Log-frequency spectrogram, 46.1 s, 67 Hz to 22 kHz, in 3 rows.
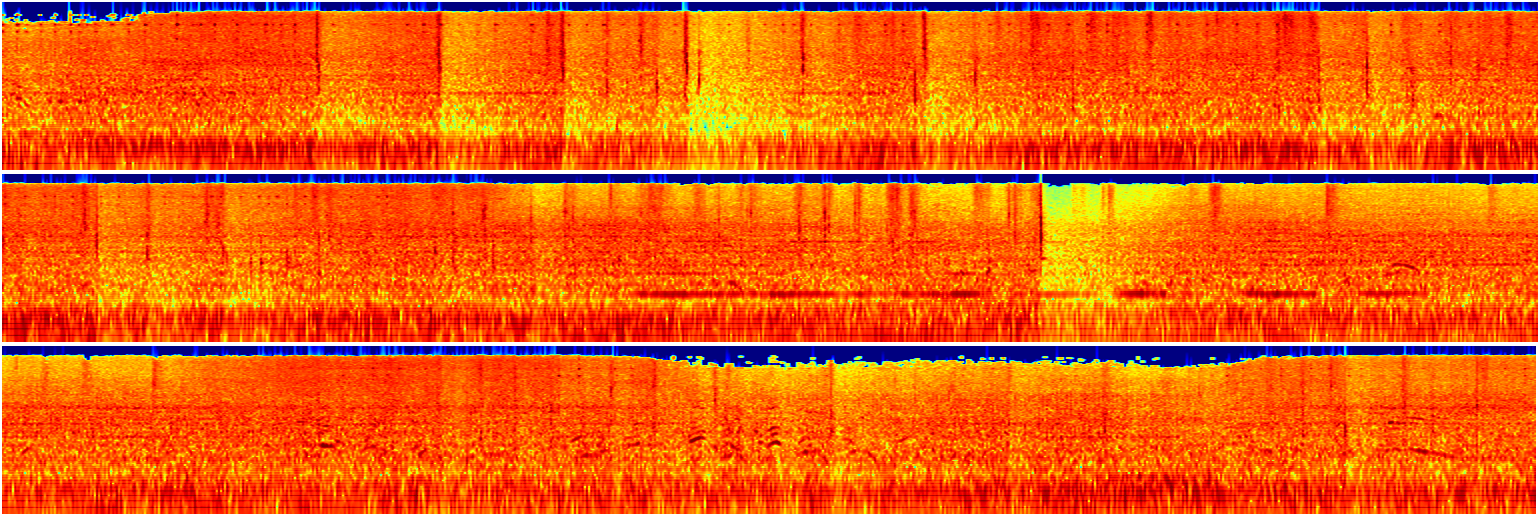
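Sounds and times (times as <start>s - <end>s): tractor engine running: 0.0s - 46.0s
poles clacking on branches: 0.2s - 38.1s.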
